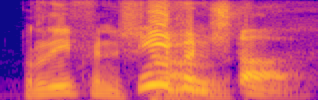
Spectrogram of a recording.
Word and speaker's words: Riefenstahl: These two letters, an I and an E. Just say it like you would say Dieter, so it's Riefenstahl.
